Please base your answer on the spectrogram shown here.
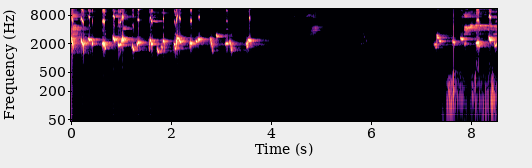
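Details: Yellow-vented bulbul, singing loudly as a lure to make other bulbuls respond: four seconds of quick bubbling phrases, a long silence, then chatter with a low rumbling thump.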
